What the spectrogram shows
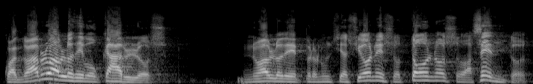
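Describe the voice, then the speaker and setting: An Argentine radio host and speech teacher in his sixties explains word usage didactically during a casual radio chat, in Argentine Spanish. His medium-pitched voice swings widely in pitch at normal speed, with vocal fry and a pushed, bright quality.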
